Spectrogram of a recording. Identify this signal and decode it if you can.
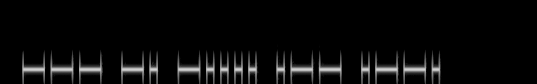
Morse code, heard as a keyed tone, about 17 wpm, 700 Hz. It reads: ON6WP
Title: Call Signs - 17wpm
